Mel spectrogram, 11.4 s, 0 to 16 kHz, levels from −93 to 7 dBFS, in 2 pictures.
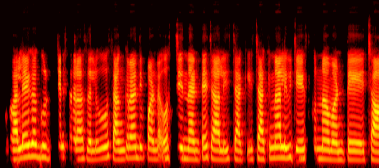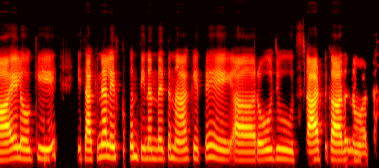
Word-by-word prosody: భలేగా 240 +6 +3
గుర్తుచేసారసలు. 215 -4 -4 0.2
సంక్రాంతి 230 +4 +1
పండగొచ్చిందంటే 210 0 -1
చాలు 200 -1 +2
ఈ - - -13
చకి 195 -1 -3
ఈ - - -13
చకినాలివి 230 +3 +2
చేసుకున్నాంటే 200 -2 0 0.3
ఛాయ్‌లోకి 205 - +3 0.5
ఈ - - -13
సకినాలెసుకొని 240 +2 +1
తినందైతే 215 0 -3
నాకైతే 215 +5 -2 0.4
ఆ - - +2 0.3
రోజు 210 +2 -4 0.3
స్టార్ట్ 190 +1 +5
కాదన్నమాట. 185 -3 +2
210 Hz, 100 wpm, -23 LUFS, 195-230 Hz, 0.5 s, స్టార్ట్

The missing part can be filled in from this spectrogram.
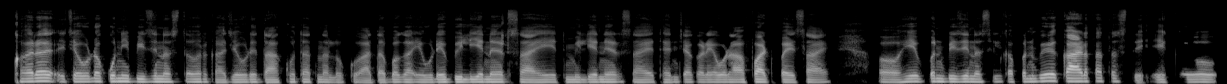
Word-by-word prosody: खरं 150 +3 +5 0.2
जेवढं 130 0 +2
कोणी 140 0 +4
बिझी 130 -1 -1
नसतं, 125 -1 0
बरं 125 -1 0
का, 105 0 -3
जेवढे 110 +2 -1
दाखवतात 115 +2 -2
ना 110 -1 -1
लोकं. 105 0 -7
आता 100 +2 -2
बघा, 110 +1 -1
एवढे 110 +1 0
बिलियनर्स 115 0 +1
आहेत, 110 0 -1
मिलियनेयर्स 115 +1 -1
आहेत, 105 0 -2
त्यांच्याकडे 110 +1 -3
एवढा 110 0 +1
अफाट 115 0 +2
पैसा 110 +1 -1
आहे 105 +1 -3
हे. - - -10 0.5
अ, 110 -1 -1
हे 135 +2 +2
पण 135 0 +2
बिझी 130 0 +2
नसेल 130 +1 -2
का? 125 - -2
पण 135 0 0
वेळ 155 +2 +5
काढतातच 140 0 +4
ते - - -5
एक 110 -1 -6
अ 115 0 +1
115 Hz, 175 wpm, -25 LUFS, 110-130 Hz, 0.5 s, खरं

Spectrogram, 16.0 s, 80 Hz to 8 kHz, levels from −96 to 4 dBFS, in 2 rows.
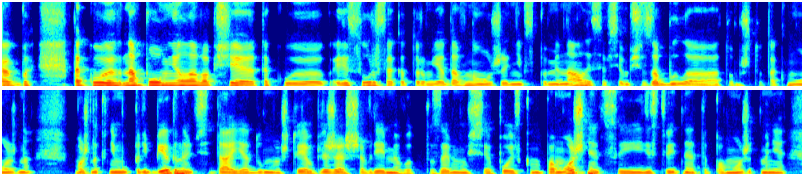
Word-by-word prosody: как 180 -3 +4
бы 180 -1 -2 0.4
такую 205 -2 +6
напомнила, 210 -1 +6
вообще, 195 -1 +2
такую, 180 -4 -2
э, - - -5
ресурс, 210 +3 -1
о 175 - -2
котором 170 0 -7
я 165 -1 -3
давно 165 -1 -2
уже 150 0 -5
не 155 0 -1
вспоминала 160 +6 -2
и - - -3
совсем 155 0 -10
ваще 150 0 -7
забыла 155 -3 -1
о 135 - -9
том, 140 +1 -15
что 140 +1 -15
так 140 +4 -15
можно, 155 -1 -2 0.4
можно 155 0 -2
к 155 - -21
нему 160 -1 +2
прибегнуть, 165 +4 +2
да, 155 -1 +1
я 140 0 0
думаю, 145 0 -2
что 145 +2 -6
я 140 -2 +2
в - - -4
ближайшее 145 -2 -1
время, 140 -1 +1
вот, 130 0 -7
займусь, 145 0 -3
э, 135 - -3
поиском 145 +2 -3
помощницы 160 - 0
и 140 +1 +1
действительно 150 +3 -2
это 140 -1 -10
поможет 145 +2 -3
мне, 145 0 0
155 Hz, 170 wpm, -23 LUFS, 145-180 Hz, 0.4 s, такую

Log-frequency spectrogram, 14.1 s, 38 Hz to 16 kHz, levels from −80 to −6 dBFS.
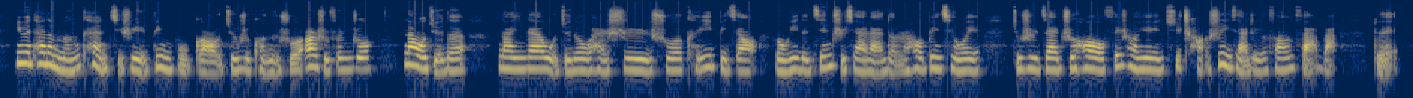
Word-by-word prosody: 因 325 - +2
为 320 - +4
它 310 0 +2
的 300 - +5
门 215 +2 -2
槛 250 -8 0
其 220 - 0
实 220 - 0
也 200 - +1
并 235 +1 -3
不 225 - -7
高， - - +2
就 210 -1 -3
是 215 -2 -4
可 200 - -7
能 190 0 -7
说 - - -2
20 260 -5 +4
分 220 +2 -5
钟， 225 0 0 0.3
那 300 -2 +9
我 230 - +6
觉 190 -4 -3
得 210 +1 -2 0.3
那 235 -1 +1
应 225 0 -1
该 230 0 +4
我 225 - +1
觉 195 - -3
得 210 +1 -2
我 210 - -1
还 225 -3 -3
是 210 -1 0
说 215 0 0
可 215 +1 -10
以 255 +3 -3
比 220 -5 -6
较 195 0 0 0.2
容 200 +1 0
易 225 - 0
地 205 -2 -3
坚 245 +6 0
持 275 -7 0
下 210 -1 +3
来 180 -3 0
的， 185 -2 -7
然 215 - -5
后 225 0 0
并 235 +1 -3
且 230 0 +3
我 205 0 0
也 205 +1 -5 0.3
就 225 - -4
是 225 -1 -2
在 220 0 +3
之 230 +1 +1
后 230 -3 +4
非 265 +5 -4
常 265 -4 -2
愿 225 -1 +1
意 210 0 -3
去 210 - -3
尝 - - -1
试 305 - +1
一 260 - -1
下 240 - +1
这 205 - -6
个 200 +2 -7
方 220 +2 -1
法 - - +1
吧， - - -2 0.3
对。 - - -6
220 Hz, 300 characters per minute, -24 LUFS, 210-235 Hz, 0.3 s, 那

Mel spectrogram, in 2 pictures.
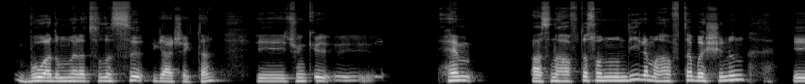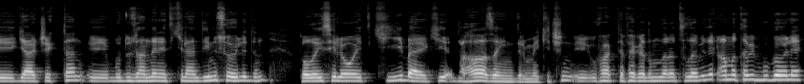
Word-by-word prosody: Bu 165 -1 +3
adımlar 160 0 +2
atılası 160 +3 0
gerçekten. 145 +3 -2 0.3
Eee, 145 -1 -3
çünkü, 160 +2 -1 0.2
ııı, 185 0 -8 0.7
hem 180 0 +3 0.6
aslında 150 +1 +2
hafta 150 +4 0
sonunun 175 0 +3
değil 220 +1 0
ama 180 -6 +1
hafta 160 +4 -1
başının, 180 +6 +2 0.5
eee, 155 -1 +1
gerçekten, 155 +5 -1
eee, 155 -2 -3
bu 160 0 -2
düzenden 165 0 +2
etkilendiğini 165 +3 0
söyledin. 180 0 0 0.3
Dolayısıyla 160 +2 +3
o 165 0 +3
etkiyi 170 +4 -4
belki 155 0 +2
daha 150 +4 +2
aza 150 -4 +4
indirmek 130 -2 -4
için, 190 +9 -6
eee, 155 -2 -5
ufak 165 +1 -2
tefek 170 0 0
adımlar 165 +1 0
atılabilir. 175 +7 0
Ama 220 +1 0
tabii 215 -1 0
bu 205 0 -2
böyle, 210 0 +5
165 Hz, 145 wpm, -19 LUFS, 155-180 Hz, 0.7 s, böyle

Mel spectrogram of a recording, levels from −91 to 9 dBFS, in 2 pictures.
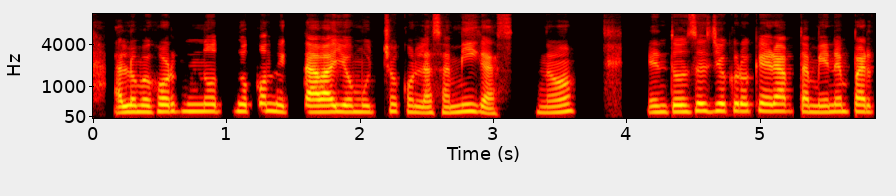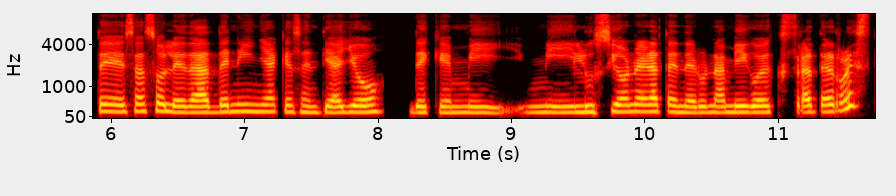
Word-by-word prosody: a 185 - +1
lo 205 +1 +4
mejor 215 +2 +1
no 225 0 -1
no 225 -1 -1
conectaba 205 -3 +4
yo 205 -1 +2
mucho 205 +2 -4
con 200 -2 -4
las 180 +1 -3
amigas, 190 -3 -2 0.2
¿no? 195 +3 -1 0.5
Entonces, 210 +4 0
yo 235 0 +1
creo 225 -1 0
que 235 0 +2
era 225 0 +3
también, 205 -1 -2
en 215 - -2
parte 215 +1 +1
esa 225 +2 -1
soledad 190 -5 +2
de 205 +2 +1
niña 215 -1 -1
que 205 -1 -4
sentía 190 -2 -1
yo, 200 +2 0 0.2
de 190 -1 0
que 185 0 -3
mi 185 -2 -5
mi 190 0 -2
ilusión 210 +2 0
era 215 0 +4
tener 195 -3 -1
un 190 +1 -2
amigo 195 +1 +2
extraterrestre, 210 - 0
205 Hz, 190 wpm, -23 LUFS, 190-220 Hz, 0.5 s, lo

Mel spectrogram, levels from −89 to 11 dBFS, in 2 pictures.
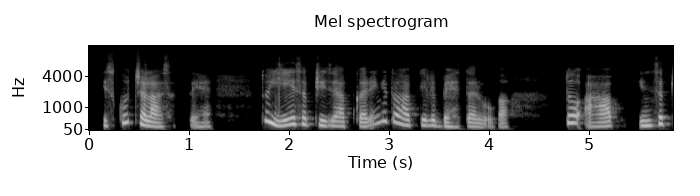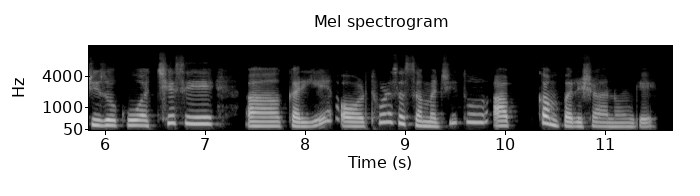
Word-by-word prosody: इसको 335 - -2
चला 200 - +5
सकते 165 - -12
हैं, 175 0 -8 0.5
तो 405 - +3
ये 255 -3 +6
सब 270 -1 -1
चीज़ें 205 -3 +1
आप 190 0 -3
करेंगे, 305 - -1
तो 350 -4 0
आपके 230 -1 0
लिए 220 - +1
बेहतर 175 -2 -2
होगा। 150 - -6 0.6
तो 330 -1 +5
आप 190 - -1 0.2
इन 210 +1 +3
सब 280 +6 +1
चीज़ों 225 -2 +4
को 225 0 +2
अच्छे 220 +10 -1
से 290 -3 +2
अ, 280 - -18 0.7
करिए 190 +3 +1
और 185 -1 +3
थोड़ा-सा 355 -3 +1
समझिए, 215 - -1
तो 350 0 -2
आप 205 0 +2 0.2
कम 300 -7 +5
परेशान 180 -1 -1
होंगे। 165 0 -6
215 Hz, 170 wpm, -23 LUFS, 180-285 Hz, 0.7 s, ये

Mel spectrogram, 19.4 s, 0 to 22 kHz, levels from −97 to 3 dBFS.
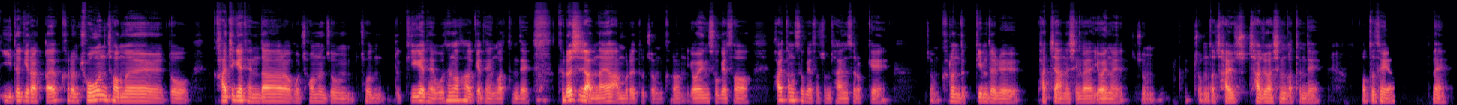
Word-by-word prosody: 이득이랄까요? 120 0 +2
'그런 115 -3 -3
좋은 135 +5 +5
점을 110 -4 +1
또 95 -2 -4 0.3
가지게 125 +3 +5
된다.'라고 105 -2 +3
저는 100 -1 -6
좀 95 -2 -7 0.2
전 100 -2 -8 0.2
느끼게 115 +5 +1
되고 95 -2 -3
생각하게 130 -4 0
된 90 -2 -7
것 95 - -4
같은데 90 -3 -7 0.4
그러시지 135 +1 +7
않나요. 95 +4 +6
아무래도 95 0 -5
좀 90 -1 -13
그런 95 -1 -11
여행 100 +1 +1
속에서 95 -3 -3 0.3
활동 130 -1 +2
속에서 100 -6 -6
좀 95 +1 -13
자연스럽게 95 +2 -7 0.5
좀 - - -15
그런 110 -2 -3
느낌들을 95 -2 -3 0.2
받지 - - -1
않으신가요? 90 0 -1
여행을 90 +5 -1
좀, 155 +1 -12 0.5
좀 - - -9
더 - - -4
잘 95 -1 +1 0.2
자주 105 0 +2
하시는 95 -1 -1
것 - - -5
같은데 85 -1 -8 0.5
어떠세요? - - -2 0.6
네. - - -3
100 Hz, 320 characters per minute, -26 LUFS, 95-110 Hz, 0.6 s, 그러시지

